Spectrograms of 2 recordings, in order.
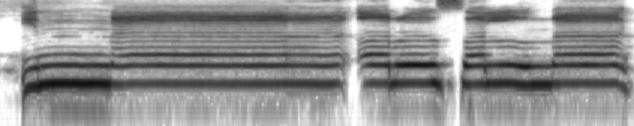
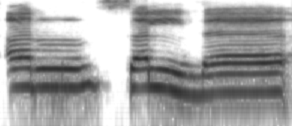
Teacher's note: ada ro sukun ya sebelumnya Fathah di huruf alif maka dibaca tebal ya rnya dibaca tebal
